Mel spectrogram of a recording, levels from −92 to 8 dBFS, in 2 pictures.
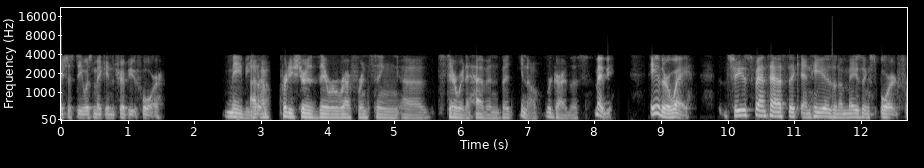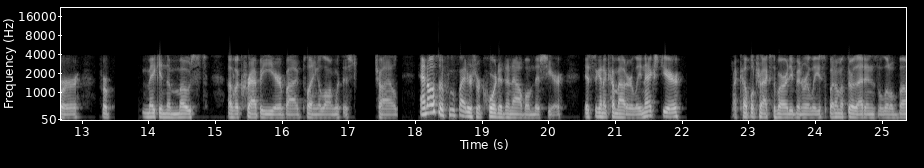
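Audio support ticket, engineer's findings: Call audio freeze, 3.12 to 3.30 s, after "I'm know": last sound stretched into a brief fading tail, then about 120 ms of silence, 152 ms inserted in total. Likely packet delay draining the jitter buffer. Audio resumes where it stopped, nothing lost, latency up 152 ms.

Call audio freeze, 17.10 to 17.43 s: same signature, longer. Fading tail, then roughly 270 ms silent, 302 ms inserted, no content missing. Delay rises by 302 ms.

Dropped buffer (overrun), 11.56 s, between "she's fantastic and he" and "an amazing sport for": small jump in the sound, around 20 ms gone, no silence. Likely capture side not reading samples before hardware overwrote them.

Dropped buffer (overrun), 18.34 s: same jump, roughly 20 ms missing, sides butted together.

Skip ahead, 17.72 to 17.76 s: playback jumps forward with an 8 ms join, about 150 ms of speech absent. Audio dropped in transit or by an overflowing jitter buffer, cutting roughly 150 ms of delay.

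Jitter buffer speed-up, 19.26 to 19.82 s: speech runs at 110% speed, pitch unchanged, sounds hurried. Receiver trimmed short pitch-period chunks in sequence, about 70 ms removed in total, to shrink excess buffered audio. Path is G.711 mu-law at 64 kbps, band-limited to 4 kHz, no content above.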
